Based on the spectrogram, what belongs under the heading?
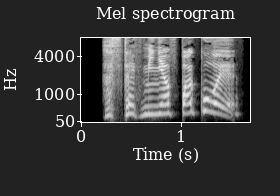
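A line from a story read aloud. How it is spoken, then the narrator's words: Furious shout. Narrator (Russian): закричала она яростно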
